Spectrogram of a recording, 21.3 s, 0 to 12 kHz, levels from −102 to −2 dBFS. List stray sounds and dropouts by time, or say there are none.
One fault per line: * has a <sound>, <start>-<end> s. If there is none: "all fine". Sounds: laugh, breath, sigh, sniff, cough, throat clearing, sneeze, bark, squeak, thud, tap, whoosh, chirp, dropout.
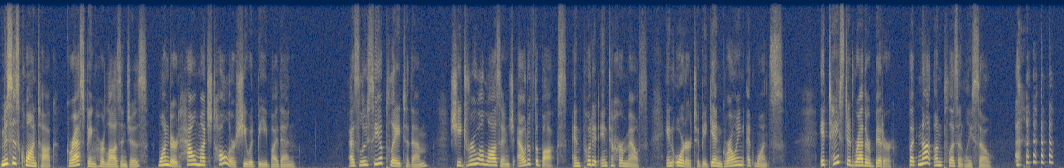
* has a laugh, 20.3-21.1 s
